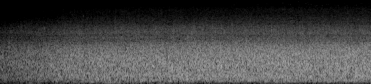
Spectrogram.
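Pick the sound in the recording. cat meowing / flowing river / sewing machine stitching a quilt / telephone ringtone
flowing river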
